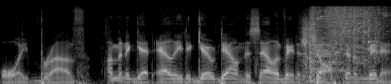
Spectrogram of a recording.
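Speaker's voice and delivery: low, fight-ready tough-guy voice. Describing how a game character talks, imitating a tough-guy way of talking. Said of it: "so he talks like this".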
